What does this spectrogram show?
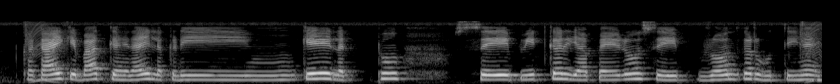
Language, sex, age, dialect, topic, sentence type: Hindi, female, 18-24, Kanauji Braj Bhasha, agriculture, statement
